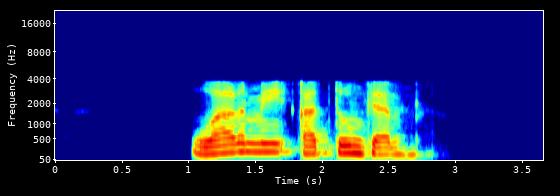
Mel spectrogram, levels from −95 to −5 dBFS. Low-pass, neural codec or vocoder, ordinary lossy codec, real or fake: 3.6 kHz; codec, 16 kHz, 4 kbps, X-Codec, WavLM features, trained on Multilingual LibriSpeech; AAC, 32 kbps; fake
